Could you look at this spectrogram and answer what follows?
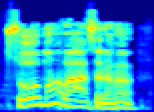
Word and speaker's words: सोमवासरः: भानुवासरः सोमवासरः न सोम एवं न सोमवासरः। म इति वर्णस्य अ इति वर्णस्य उच्चारणम् आवश्यकम्।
